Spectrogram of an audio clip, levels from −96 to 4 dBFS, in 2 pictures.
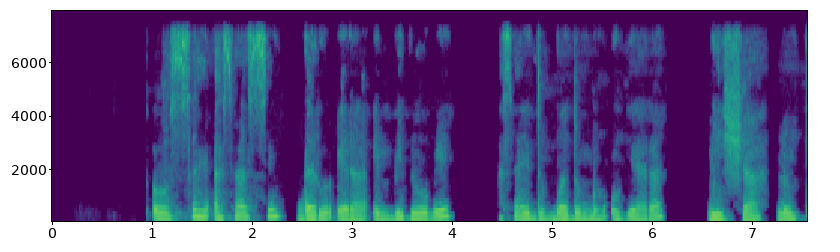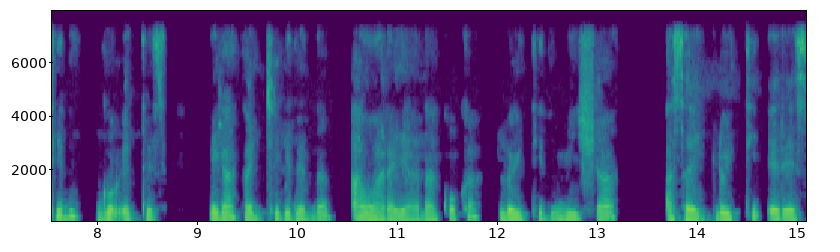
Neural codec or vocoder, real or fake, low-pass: vocoder, 44.1 kHz, 128 mel bands every 512 samples, BigVGAN v2; fake; 7.2 kHz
